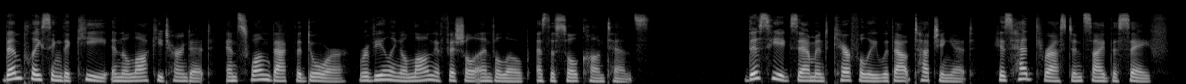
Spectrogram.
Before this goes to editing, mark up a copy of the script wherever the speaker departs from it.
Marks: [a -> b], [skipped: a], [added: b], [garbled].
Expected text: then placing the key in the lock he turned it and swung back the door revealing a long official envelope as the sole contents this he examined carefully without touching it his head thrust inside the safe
then placing the key in the lock he turned it and swung back the door revealing a long official envelope as the sole contents this he examined carefully without touching it his head thrust inside the safe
